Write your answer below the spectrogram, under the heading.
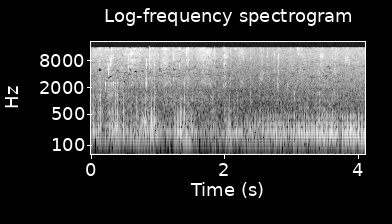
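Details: Mother Scottish Fold cat looking after her Scottish kittens; loud, even purring rolls on without pause, overlaid by crisp ticking and patting noises.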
